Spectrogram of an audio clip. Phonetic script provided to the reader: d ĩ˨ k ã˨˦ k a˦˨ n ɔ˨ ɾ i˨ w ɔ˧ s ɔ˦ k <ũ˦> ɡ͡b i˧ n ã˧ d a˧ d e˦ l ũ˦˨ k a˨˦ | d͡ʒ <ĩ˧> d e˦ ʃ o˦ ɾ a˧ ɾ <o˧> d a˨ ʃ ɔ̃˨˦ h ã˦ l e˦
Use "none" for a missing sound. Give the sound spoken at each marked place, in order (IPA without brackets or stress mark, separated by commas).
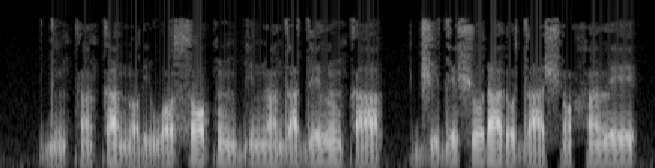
ũ˧, i˧, o˧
